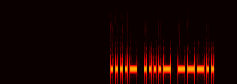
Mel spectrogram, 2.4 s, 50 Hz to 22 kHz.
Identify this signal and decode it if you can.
Morse code, heard as a keyed tone, about 50 wpm, 700 Hz. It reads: 448
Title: Common Cut Numbers - 3-Digit 50wpm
